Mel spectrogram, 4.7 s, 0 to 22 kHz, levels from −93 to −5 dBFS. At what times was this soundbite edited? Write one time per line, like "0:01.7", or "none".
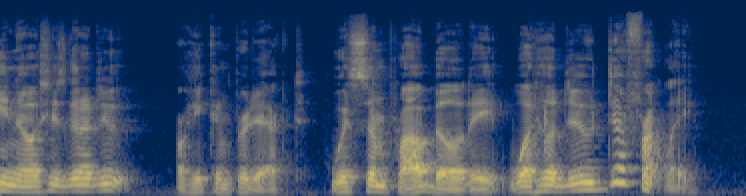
0:02.0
